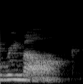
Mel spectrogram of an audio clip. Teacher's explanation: mark is stressed so that has that stronger emphasis · we don't put the oomph in our voice on the re section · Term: unstressed syllable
